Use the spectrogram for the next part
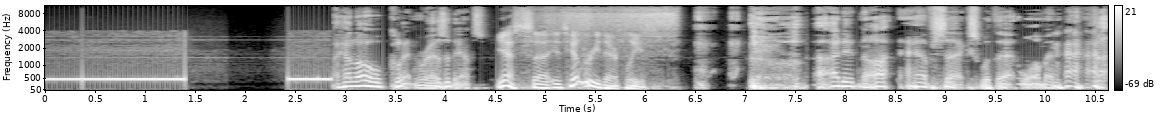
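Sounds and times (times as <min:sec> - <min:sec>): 
telephone dial tone: 0:00.0 - 0:01.4, 0:02.5 - 0:02.9
speech: 0:03.0 - 0:06.7, 0:07.9 - 0:10.6
laughter: 0:06.5 - 0:10.6.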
